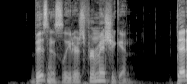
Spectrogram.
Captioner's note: voiceover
